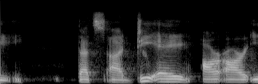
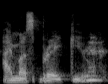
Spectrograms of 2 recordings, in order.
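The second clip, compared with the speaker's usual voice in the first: Danny DeVito as Drago; 4 semitones lower, 4 dB quieter than usual. Pretend. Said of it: "that was a good DeVito doing ... Ivan Drago".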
